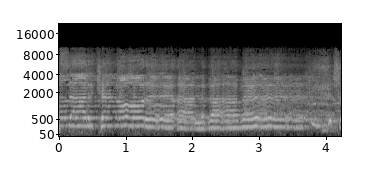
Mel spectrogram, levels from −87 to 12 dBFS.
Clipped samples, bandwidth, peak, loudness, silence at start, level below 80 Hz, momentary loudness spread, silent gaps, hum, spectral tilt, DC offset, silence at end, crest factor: under 0.1%; 10.5 kHz; -4 dBFS; -20 LUFS; 0 s; -60 dBFS; 6 LU; none; none; -2.5 dB/octave; under 0.1%; 0 s; 16 dB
